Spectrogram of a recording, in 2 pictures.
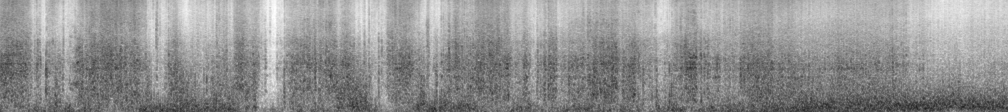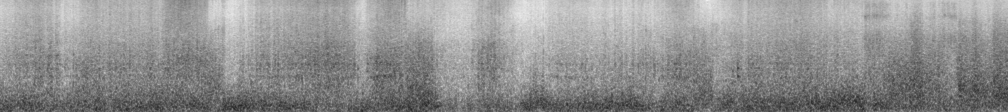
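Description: Wind rushing over the camera microphone of a fast-moving skier, mixed with the steady hiss and scrape of skis running over packed, groomed snow, with a few brief dips in level.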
